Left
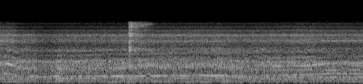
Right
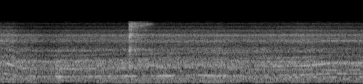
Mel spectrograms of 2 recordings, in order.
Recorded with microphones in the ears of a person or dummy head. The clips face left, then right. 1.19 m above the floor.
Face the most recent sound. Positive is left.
turn(degrees=5)  # may be behind; listen again after turning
